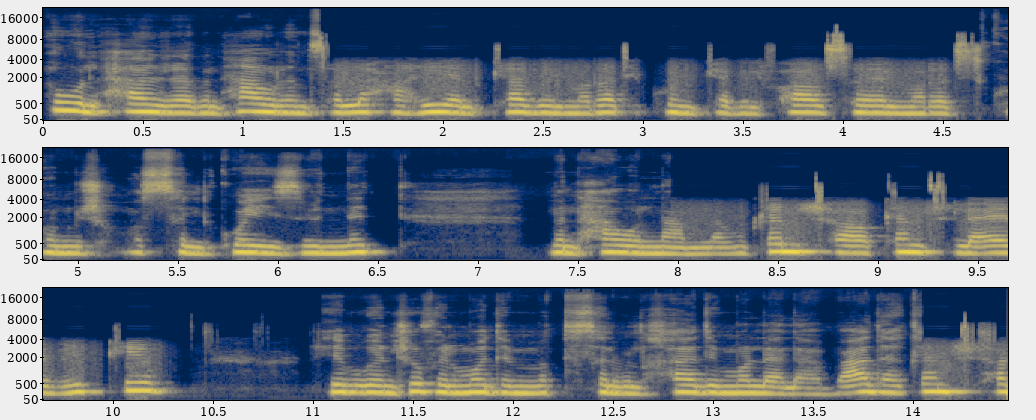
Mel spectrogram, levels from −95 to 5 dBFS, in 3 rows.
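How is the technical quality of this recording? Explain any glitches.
The recording is degraded by three Bluetooth SBC bit pool drops. The first runs from 1.38 to 4.69 s, after "أول حاجة بنحاول" and before "يكون مش موصل كويس". The second runs from 7.96 to 11.05 s, ending just before "يبقى نشوف المودم متصل". The third starts at 14.04 s and lasts to the end. In each, the link starved the encoder of bits. High bands were dropped and the rest quantised coarsely. Speech turns dull and gritty, which fits a fall to roughly 54 kbps.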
